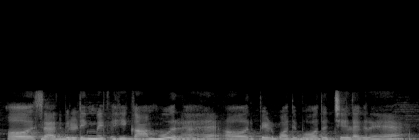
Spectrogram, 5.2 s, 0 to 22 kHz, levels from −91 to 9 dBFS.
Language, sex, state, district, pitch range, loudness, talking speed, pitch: Hindi, female, Chhattisgarh, Bilaspur, 215-230 Hz, -34 LUFS, 195 wpm, 220 Hz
